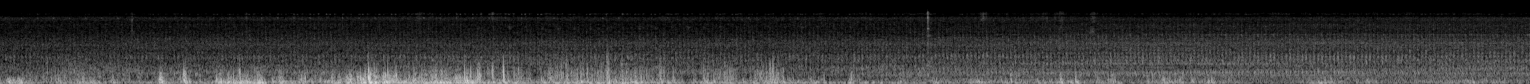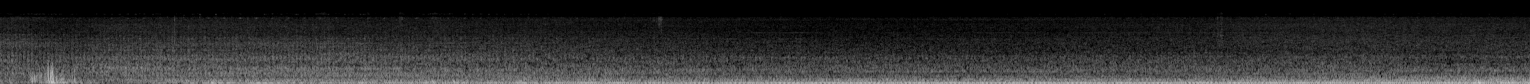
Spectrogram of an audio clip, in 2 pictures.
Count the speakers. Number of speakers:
0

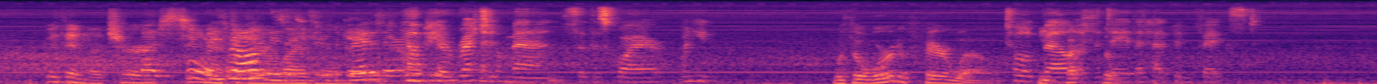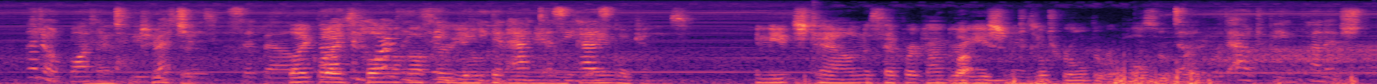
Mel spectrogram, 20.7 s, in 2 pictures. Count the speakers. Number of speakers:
5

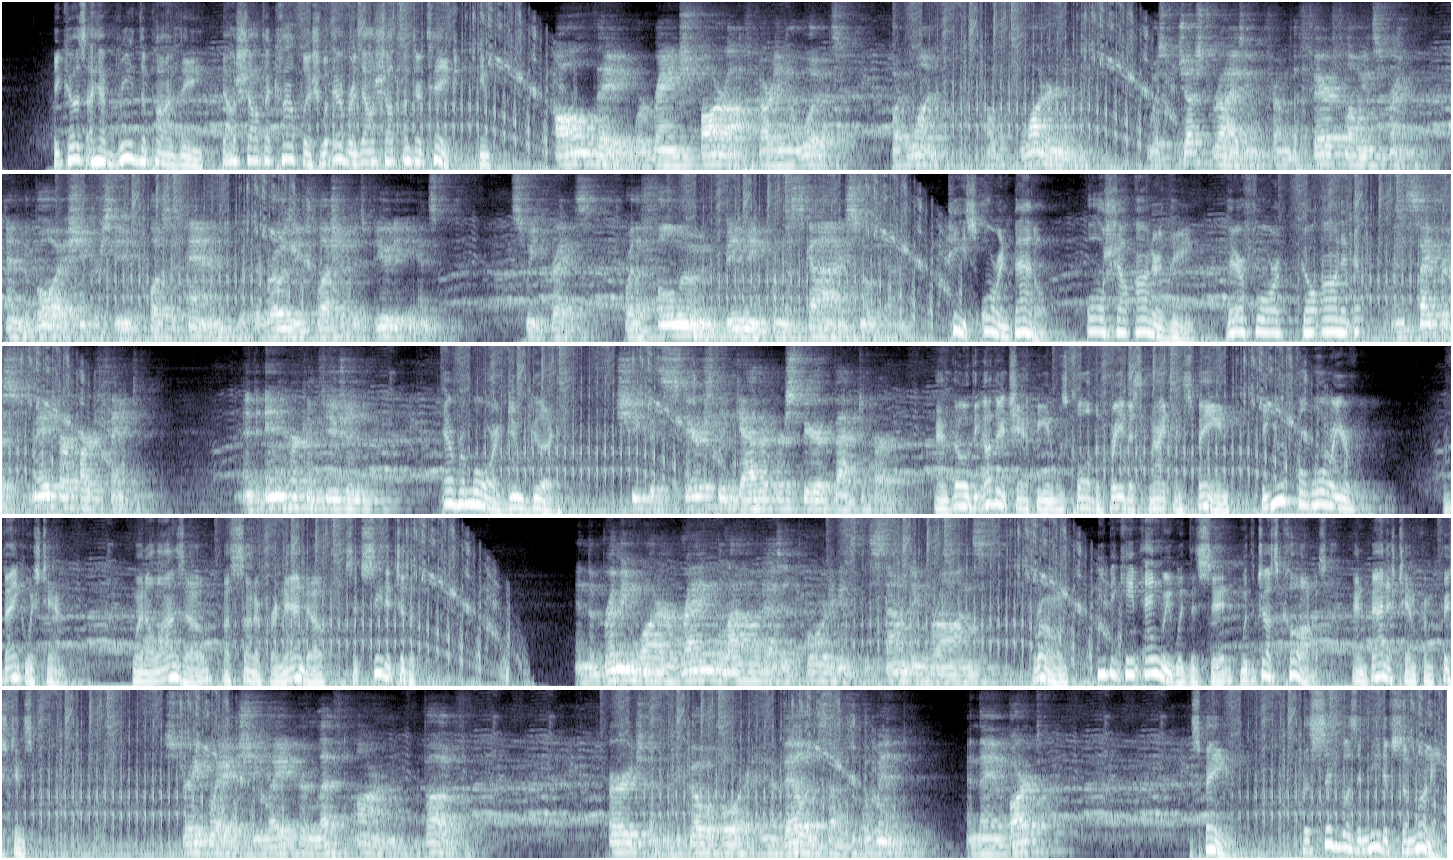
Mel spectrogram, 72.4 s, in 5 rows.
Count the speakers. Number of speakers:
2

